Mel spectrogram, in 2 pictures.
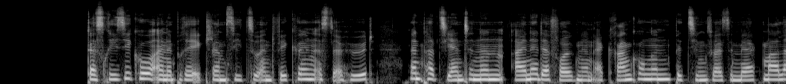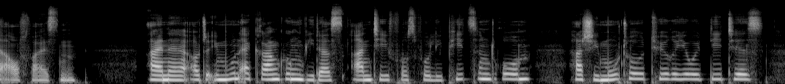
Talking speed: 90 wpm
